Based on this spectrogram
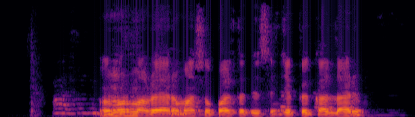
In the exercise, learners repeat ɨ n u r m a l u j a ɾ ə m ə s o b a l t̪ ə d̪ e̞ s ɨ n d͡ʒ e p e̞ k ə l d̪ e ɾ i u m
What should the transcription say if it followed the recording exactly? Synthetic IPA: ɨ n u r m a l u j a ɾ ə m a s o b a l t̪ ə d̪ e̞ s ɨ n d͡ʒ e p e̞ k a l d̪ a ɾ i u m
